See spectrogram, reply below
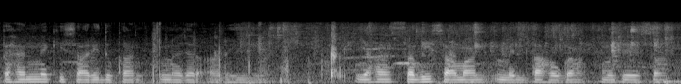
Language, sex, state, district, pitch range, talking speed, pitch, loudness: Hindi, male, Madhya Pradesh, Dhar, 105-115 Hz, 130 wpm, 105 Hz, -20 LUFS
